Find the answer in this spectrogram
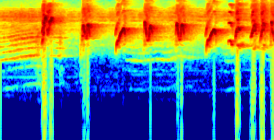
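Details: White-rumped shama (murai batu) singing: loud upward-swept whistled notes repeated about every half second, quickening into a rapid stuttering burst at the close.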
